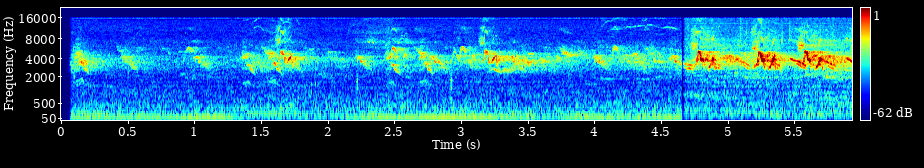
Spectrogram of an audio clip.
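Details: House sparrows during mating in 2020: short, high chirps repeated irregularly over a steady low hum, getting louder and denser in the final second.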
